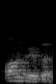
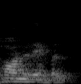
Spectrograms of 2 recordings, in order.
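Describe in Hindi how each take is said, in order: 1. शब्द सीधे स्वर की आवाज़ से शुरू होता है। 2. शब्द की शुरुआत में एक साफ़ h की आवाज़ है। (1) "ऑनरेबल होता है" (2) "आप लोग तो कभी कभी बोलते हो हॉनरेबल, हॉनरेबल तो होता नहीं"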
